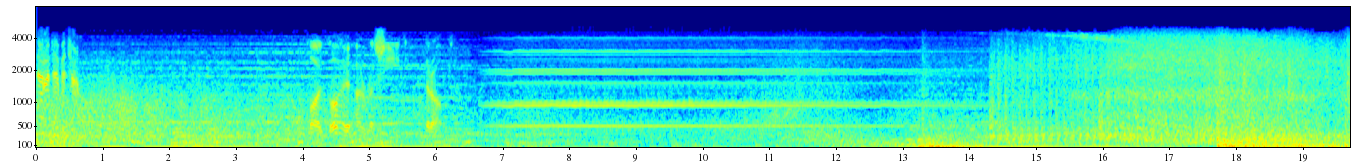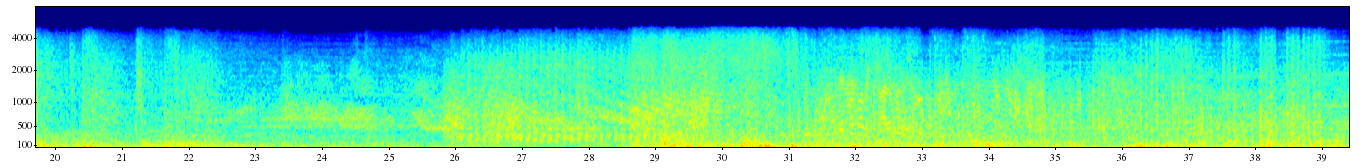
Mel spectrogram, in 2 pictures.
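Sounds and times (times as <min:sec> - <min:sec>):
steady humming drone: 0:00.0 - 0:39.4
speech: 0:04.1 - 0:06.3
anti-aircraft gunfire: 0:10.8 - 0:39.4
heavy rumbling explosions: 0:11.9 - 0:26.2, 0:28.6 - 0:39.1.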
